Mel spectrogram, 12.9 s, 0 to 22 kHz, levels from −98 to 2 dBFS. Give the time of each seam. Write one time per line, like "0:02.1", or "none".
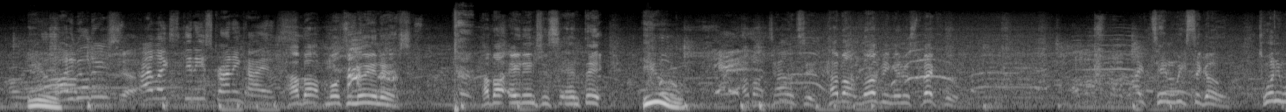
none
